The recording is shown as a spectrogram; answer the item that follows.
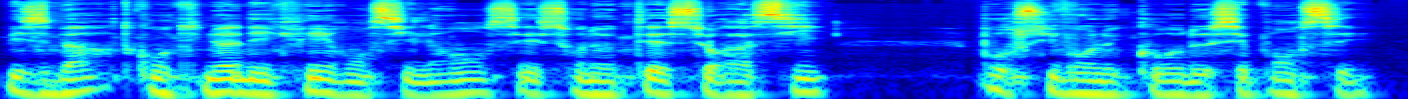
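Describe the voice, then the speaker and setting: A man narrating a classic novel audiobook in a steady, unhurried manner, with a husky voice. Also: on the low side. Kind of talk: scripted narration.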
